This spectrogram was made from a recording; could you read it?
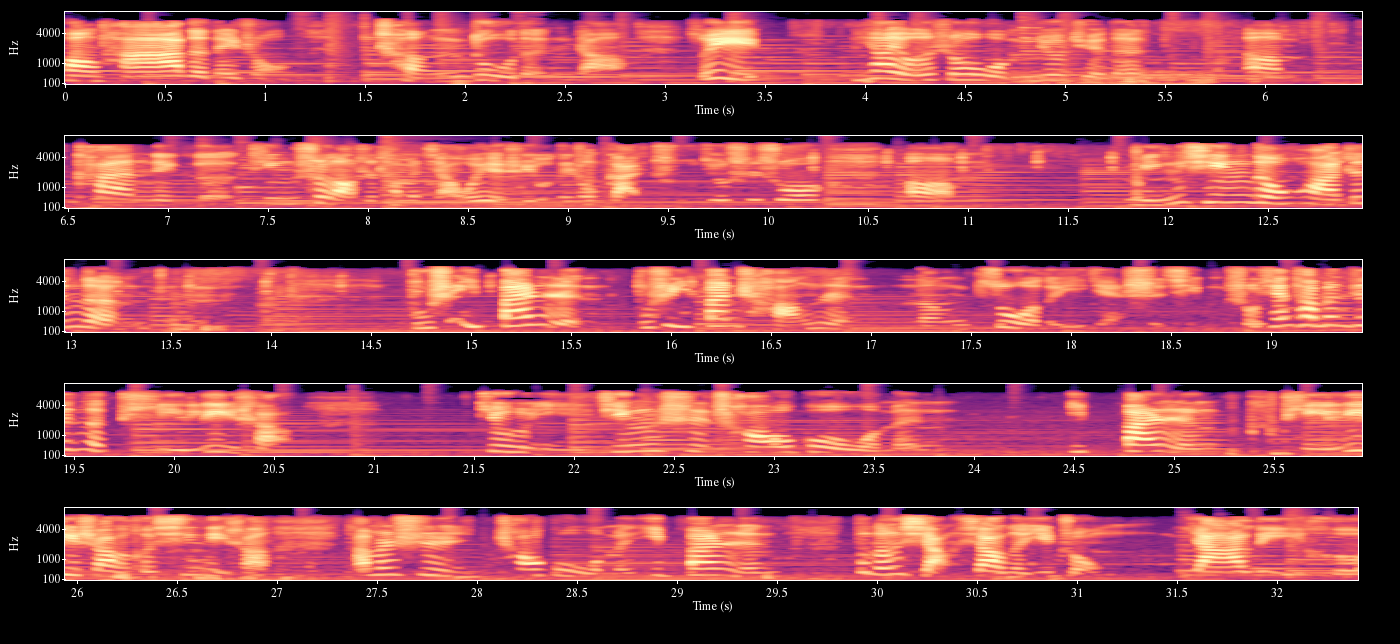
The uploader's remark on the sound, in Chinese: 还是一如既往的渣音质。不剪辑！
